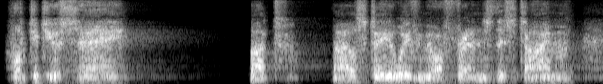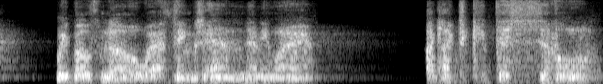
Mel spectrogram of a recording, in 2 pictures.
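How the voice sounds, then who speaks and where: Sardonic older villain in a sci-fi game: world-weary rasp, wildly swinging pitch, heavily echoing. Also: male voice, fairly bright tone, exaggerated voice. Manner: slow, deliberate, sardonic, taunting. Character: world-weary, menacing older male villain, immortal spacefaring hunter. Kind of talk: video game character dialogue. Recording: echoey voice with long reverb, distant.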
